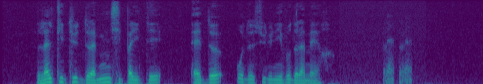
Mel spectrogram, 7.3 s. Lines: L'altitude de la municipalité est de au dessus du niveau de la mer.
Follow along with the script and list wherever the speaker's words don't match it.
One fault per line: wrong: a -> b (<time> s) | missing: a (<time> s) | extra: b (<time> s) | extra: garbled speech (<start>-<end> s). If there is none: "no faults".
no faults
